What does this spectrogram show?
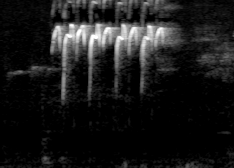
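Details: Pied bushchat (mantenan) song used as a training recording for other birds: a clean series of six rapid, sharp descending whistled notes over about one second, bright and high-pitched, with quiet background.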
